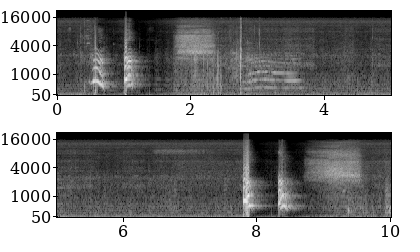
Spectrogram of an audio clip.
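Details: Skye, a female Old English Sheepdog just over seven months old; two short sharp barks open, a drawn-out wavering whine follows, and two more barks close after a long quiet gap, with breathy huffs between.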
